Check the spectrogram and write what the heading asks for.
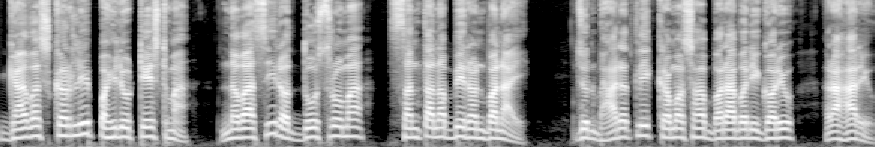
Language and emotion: Nepali, neutral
